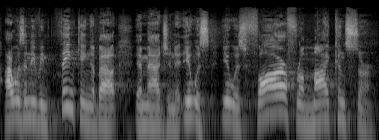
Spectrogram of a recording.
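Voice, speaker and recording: A man's voice: on the high side, normal speed, long reverb tail. A man in his fifties preaching a sermon in an earnest, conversational way, often asking his listeners rhetorical questions. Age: 50s. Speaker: pastor.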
